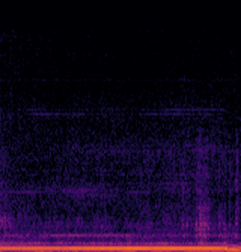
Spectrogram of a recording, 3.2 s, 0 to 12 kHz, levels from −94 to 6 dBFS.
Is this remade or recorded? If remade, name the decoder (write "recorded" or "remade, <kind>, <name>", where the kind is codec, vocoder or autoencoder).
recorded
